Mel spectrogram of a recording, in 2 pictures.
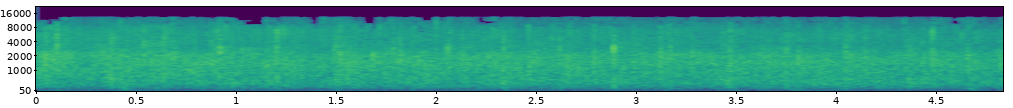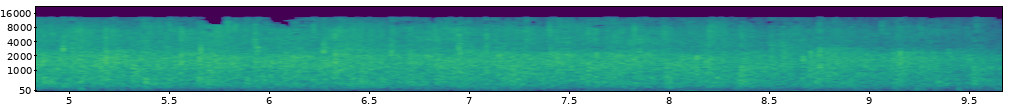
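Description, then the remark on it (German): Sustained applause from an audience thanking volunteers for their work, a dense wash of many hands clapping steadily at a fairly loud level for the whole stretch, with no voices standing out. “Das ist, glaube ich, nochmal ein grosser Applaus für euch.”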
